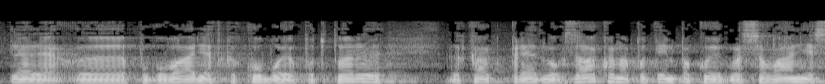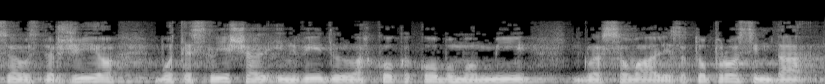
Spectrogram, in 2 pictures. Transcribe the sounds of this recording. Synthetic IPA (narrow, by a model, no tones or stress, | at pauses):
lɛlɛpɔɡɔʋaːɾjat̪kakoːboːjɔpɔt̪pəɾl | kakpɾɛːd̪lɔɡzaːkɔnapot̪empakɔjɛɡlasɔʋaːnjɛsɛuzd̪əɾʒiːjɔboːt̪ɛsliːʃalinʋiːd̪lːaxkoːkakoːbomɔmiː | ɡlasɔʋaːlizat̪oːpɾoːsimd̪a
